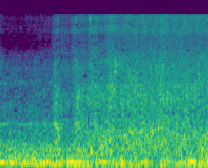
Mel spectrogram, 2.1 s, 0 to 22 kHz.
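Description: Water streaming and splashing off an empty pontoon boat trailer as it is pulled up out of the water, over the steady low running of the pickup's 3.0-litre six-cylinder engine.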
